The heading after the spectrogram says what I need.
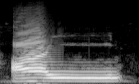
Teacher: عین حلق سے نکلے گا، حلق کی طرف سے، حلق کے بیچ سے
